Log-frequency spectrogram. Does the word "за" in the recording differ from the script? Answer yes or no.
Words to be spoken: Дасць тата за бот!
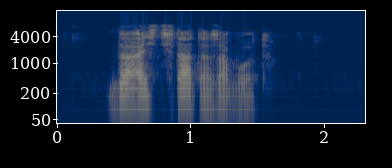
no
